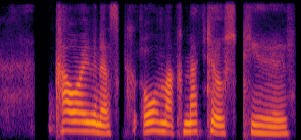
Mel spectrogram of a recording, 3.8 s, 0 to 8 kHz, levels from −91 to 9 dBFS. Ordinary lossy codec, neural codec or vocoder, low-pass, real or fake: Opus, 32 kbps; codec, 16 kHz, 0.5 kbps, FunCodec, trained on Chinese and English, 25 frames a second; 7.2 kHz; fake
